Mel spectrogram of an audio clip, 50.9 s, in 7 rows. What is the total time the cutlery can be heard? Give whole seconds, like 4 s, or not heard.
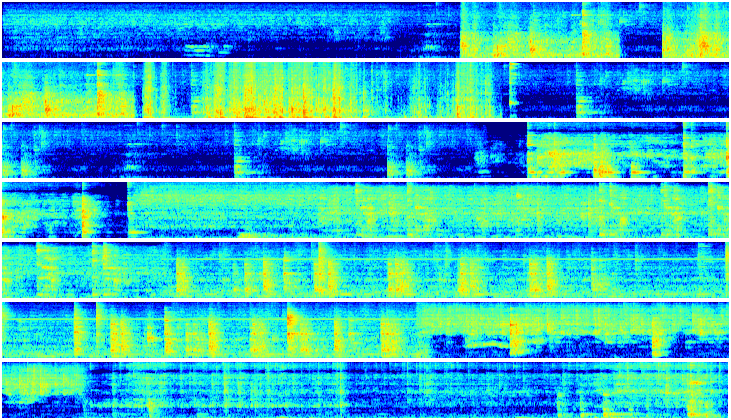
8 s.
